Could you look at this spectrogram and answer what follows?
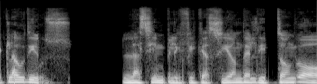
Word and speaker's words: Claudius: Claudia deseoso de popularidad decía Llamar clodius que era como el pueblo la mayoría pronunciaba el nombre claudius la simplificación del diptongo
